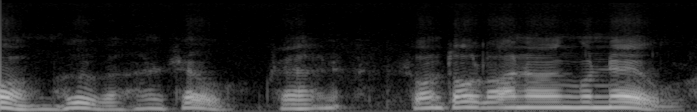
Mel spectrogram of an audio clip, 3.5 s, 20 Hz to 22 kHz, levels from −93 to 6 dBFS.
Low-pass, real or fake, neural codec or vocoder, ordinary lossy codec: 19.8 kHz; real; none; none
